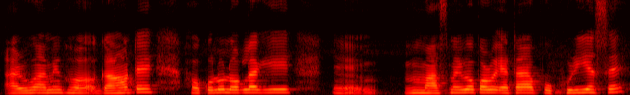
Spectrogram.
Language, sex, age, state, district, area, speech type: Assamese, female, 30-45, Assam, Dhemaji, rural, spontaneous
